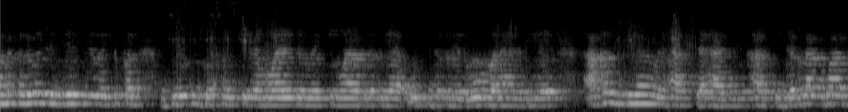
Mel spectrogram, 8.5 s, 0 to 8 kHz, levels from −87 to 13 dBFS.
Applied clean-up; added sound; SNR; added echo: neural separator model SepFormer DNS4.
